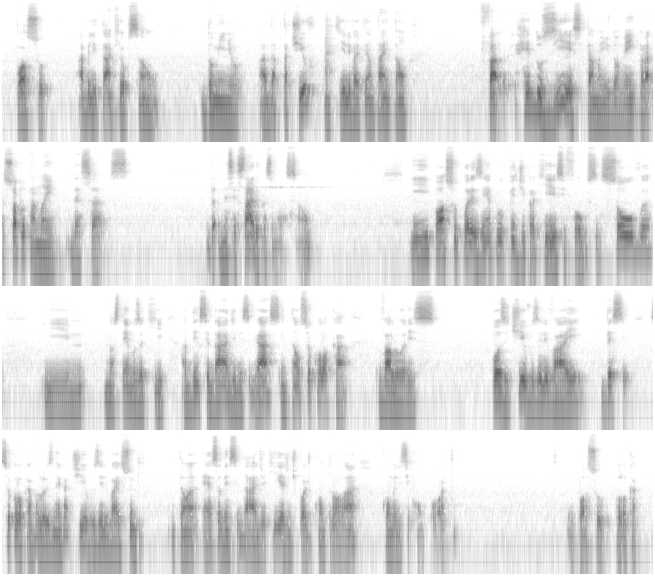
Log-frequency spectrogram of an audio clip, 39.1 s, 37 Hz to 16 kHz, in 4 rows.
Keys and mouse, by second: 0.9 click, 5.4-6.1 middle drag, 8.9-9.5 middle drag, 10.8-11.4 shift+middle drag, 11.6 shift+middle click, 14.4-16.4 middle drag, 16.5 middle click, 17.8 click, 20.7-21.3 middle drag, 35.6-37.4 middle drag, 37.9 click, 38.9-39.0 drag.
